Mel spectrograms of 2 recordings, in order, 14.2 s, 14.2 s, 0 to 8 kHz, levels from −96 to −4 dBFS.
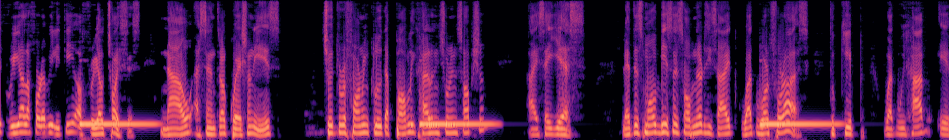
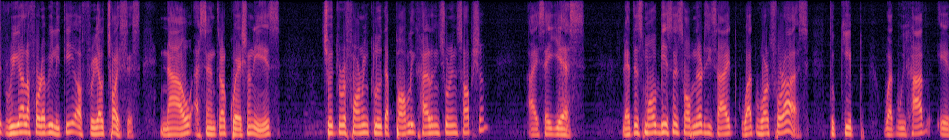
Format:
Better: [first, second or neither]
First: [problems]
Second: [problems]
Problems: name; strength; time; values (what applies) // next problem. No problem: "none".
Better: second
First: noise reduction (classical method Wiener filter)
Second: none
